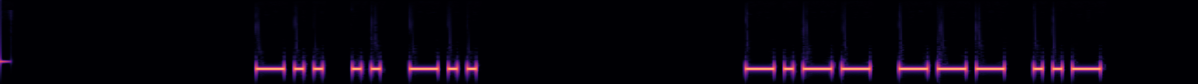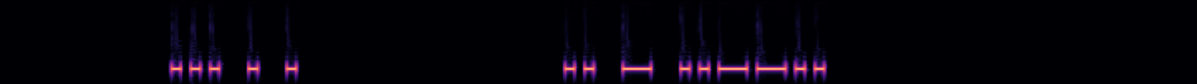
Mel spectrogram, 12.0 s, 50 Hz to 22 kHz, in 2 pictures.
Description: Morse code, heard as a keyed tone, about 25 wpm, 700 Hz. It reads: DID YOU SEE IT?
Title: 4x Word-Spacing - Sentences from Top 100 Words - 25wpm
